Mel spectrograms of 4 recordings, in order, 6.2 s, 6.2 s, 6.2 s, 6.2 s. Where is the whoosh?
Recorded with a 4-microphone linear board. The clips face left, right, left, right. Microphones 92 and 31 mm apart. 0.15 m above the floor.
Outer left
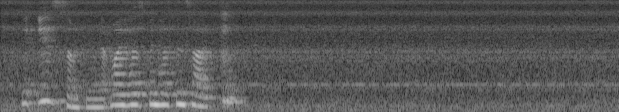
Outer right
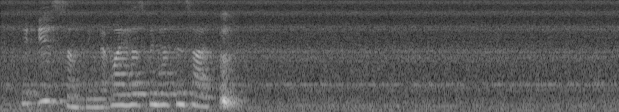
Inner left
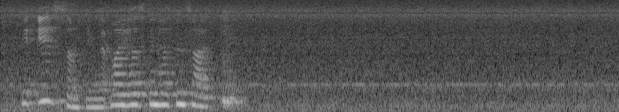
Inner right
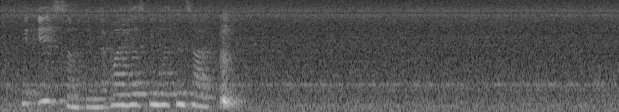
50° right (ahead or behind), 1.4 m.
